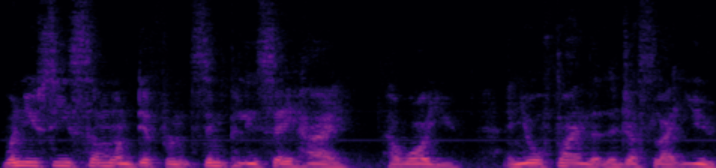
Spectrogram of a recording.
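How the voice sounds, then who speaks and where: A man with a British accent talks fairly quickly at a medium pitch. His voice is somewhat breathy, with ordinary pitch variation. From British, raised in London. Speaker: spoken word poet. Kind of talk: spoken word poetry.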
